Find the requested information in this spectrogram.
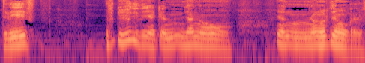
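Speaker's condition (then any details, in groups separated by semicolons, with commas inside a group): Down syndrome; congenital, born with it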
